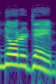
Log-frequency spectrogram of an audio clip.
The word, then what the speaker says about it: Notre Dame: In the United States, we say Notre Dame.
